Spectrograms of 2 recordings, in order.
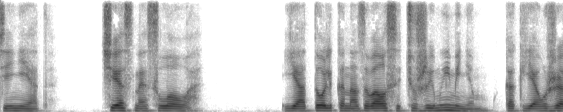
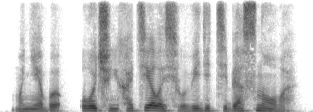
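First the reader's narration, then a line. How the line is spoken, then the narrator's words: Quiet. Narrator (Russian): сказал негромко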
